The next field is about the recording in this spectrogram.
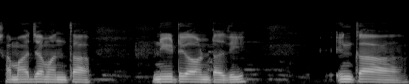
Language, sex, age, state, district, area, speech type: Telugu, male, 18-30, Telangana, Sangareddy, urban, spontaneous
